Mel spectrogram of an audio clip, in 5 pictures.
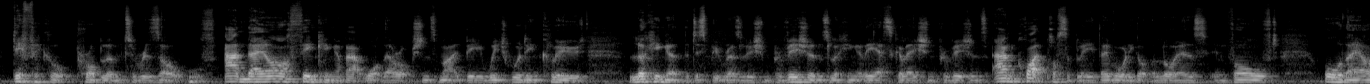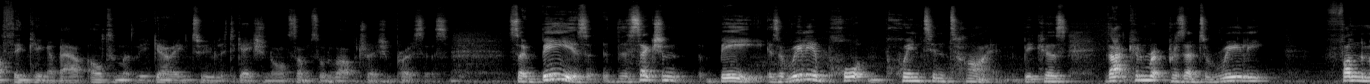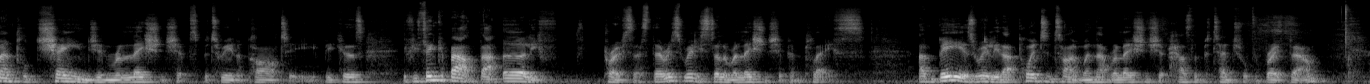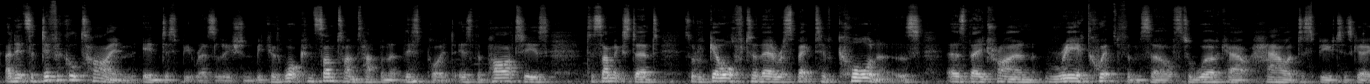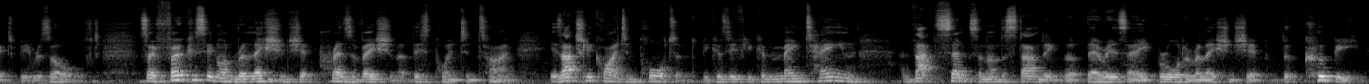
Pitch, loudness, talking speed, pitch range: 120 Hz, -25 LUFS, 170 wpm, 105-140 Hz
